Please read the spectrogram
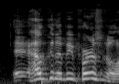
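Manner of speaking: ordinary talk, nothing marked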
